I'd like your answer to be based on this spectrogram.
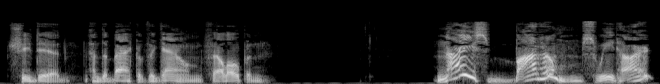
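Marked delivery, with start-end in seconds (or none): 4.4-6.6 put-on croaky old lady, slow and high; papery voice. A narrator's reading. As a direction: croak it like a frail old woman. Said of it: "croaked the old lady".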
